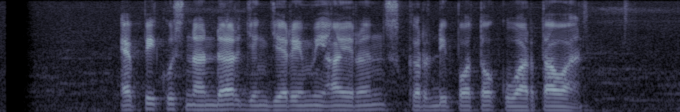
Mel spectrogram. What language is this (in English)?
Sundanese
